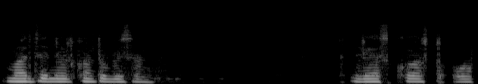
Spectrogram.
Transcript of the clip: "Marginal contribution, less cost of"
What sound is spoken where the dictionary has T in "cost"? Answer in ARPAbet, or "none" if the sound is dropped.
T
